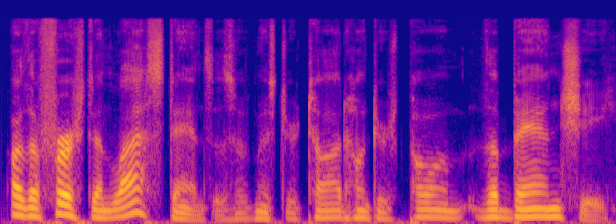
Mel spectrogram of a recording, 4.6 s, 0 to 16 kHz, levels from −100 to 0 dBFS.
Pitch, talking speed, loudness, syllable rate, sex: 110 Hz, 155 wpm, -22 LUFS, 3.9 syllables/s, male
